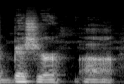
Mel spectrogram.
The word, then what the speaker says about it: bichir: a look at my bisher and that's how it's pronounced according to most dictionaries I could find it's a soft I like in the word kit Bichir as compared to biker or bi sure but anyways this is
